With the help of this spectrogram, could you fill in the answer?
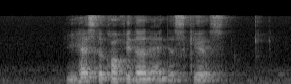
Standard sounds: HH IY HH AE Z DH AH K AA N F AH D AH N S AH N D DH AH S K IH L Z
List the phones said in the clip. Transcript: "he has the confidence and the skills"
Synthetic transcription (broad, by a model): HH IY HH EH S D AH K AA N F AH D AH N AH N D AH S K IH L S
